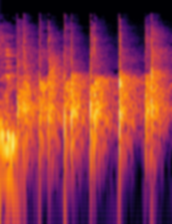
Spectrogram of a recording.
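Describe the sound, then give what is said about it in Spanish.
Sharp hand claps land in a steady rhythm, about six or seven in under two seconds, loud, with a faint voice-like murmur running underneath. “Sin y un aplauso.”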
